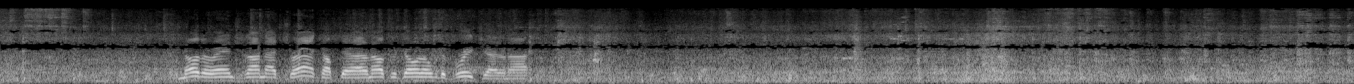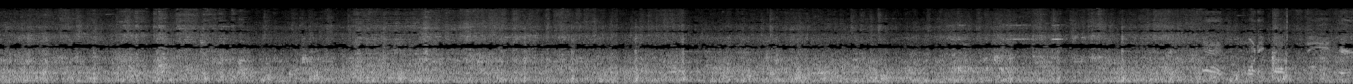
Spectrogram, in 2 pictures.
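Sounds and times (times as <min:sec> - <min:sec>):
freight train rumbling past: 0:00.0 - 0:27.0
steel wheels clattering on rails: 0:00.0 - 0:27.0.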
